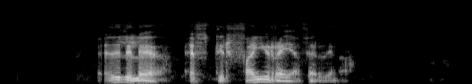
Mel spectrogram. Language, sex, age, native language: Icelandic, male, 20-29, Icelandic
